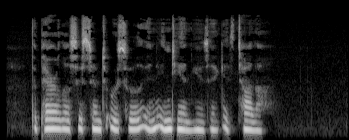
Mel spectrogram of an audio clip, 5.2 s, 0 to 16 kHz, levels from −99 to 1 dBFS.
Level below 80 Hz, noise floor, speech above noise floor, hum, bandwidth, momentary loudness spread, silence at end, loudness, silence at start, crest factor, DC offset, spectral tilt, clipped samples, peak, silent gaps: -74 dBFS; -75 dBFS; 51 dB; none; 11 kHz; 10 LU; 1.3 s; -25 LUFS; 0.5 s; 16 dB; under 0.1%; -5 dB/octave; under 0.1%; -10 dBFS; none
